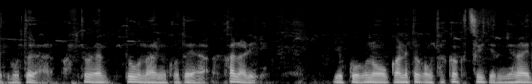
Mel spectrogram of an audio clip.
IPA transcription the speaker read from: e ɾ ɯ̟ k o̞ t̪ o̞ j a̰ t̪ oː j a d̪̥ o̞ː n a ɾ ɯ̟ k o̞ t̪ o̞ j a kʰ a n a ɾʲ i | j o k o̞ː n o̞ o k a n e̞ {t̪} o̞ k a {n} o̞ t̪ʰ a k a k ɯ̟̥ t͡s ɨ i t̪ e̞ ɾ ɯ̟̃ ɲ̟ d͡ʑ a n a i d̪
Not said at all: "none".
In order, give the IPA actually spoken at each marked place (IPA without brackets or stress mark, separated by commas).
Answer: t̪, m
